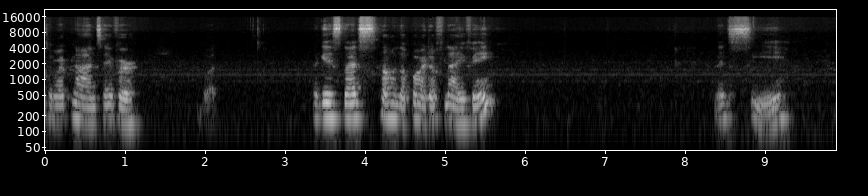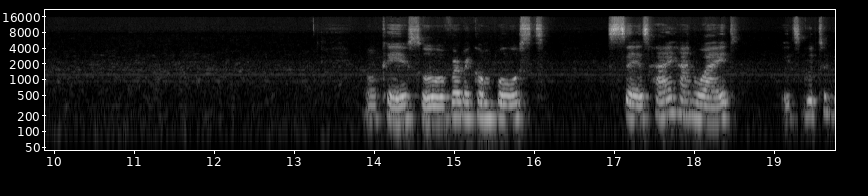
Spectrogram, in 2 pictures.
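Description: A woman talks calmly and close to a microphone, with pauses.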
